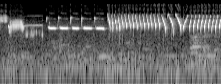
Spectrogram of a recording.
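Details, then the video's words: Canary in full song, described as a long rolling trill, varied phrases: a few harsh notes, a string of short even whistles, then a fast rapid buzzy trill and sweeping downslurred notes. "KENARI Gacor cuit cuit ngerol panjang"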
